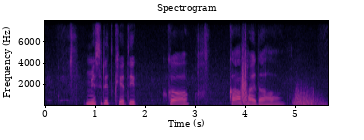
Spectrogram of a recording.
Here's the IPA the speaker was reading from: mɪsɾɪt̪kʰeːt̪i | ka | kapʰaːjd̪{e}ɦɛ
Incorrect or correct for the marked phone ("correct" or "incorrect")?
incorrect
